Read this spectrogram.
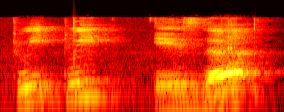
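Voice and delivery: high, loud, slow tweeting like a bird; bird tweet imitation. Shown as a demonstration. Teacher imitating a bird for students, high tweet. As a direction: chirp it like a little bird. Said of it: "bird sound demonstrated".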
